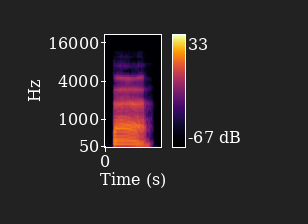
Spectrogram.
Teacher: Ta terangkat tengah lidah kita tuh.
